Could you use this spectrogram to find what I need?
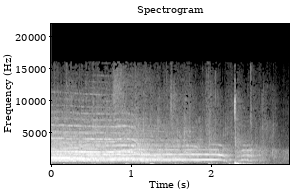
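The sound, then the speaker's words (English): A live audience cheers and whoops loudly for about three seconds when asked to make some noise for fried chicken, overlapping voices rising and falling in pitch, with scattered low thumps and one sharp bang near the end before the noise fades. “Y'all can make some noise for fried chicken.”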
